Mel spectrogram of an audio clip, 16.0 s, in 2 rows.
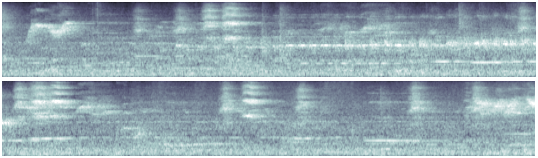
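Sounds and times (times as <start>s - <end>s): birds squawking: 2.0s - 10.0s.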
